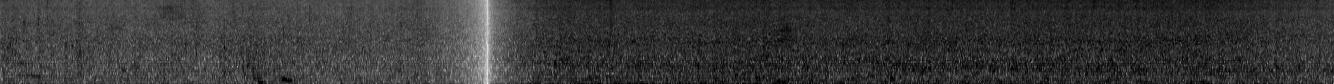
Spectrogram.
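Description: Steady rushing of a spring-fed stream, with a sudden brief drop-out about three and a half seconds in, after which it is louder.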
